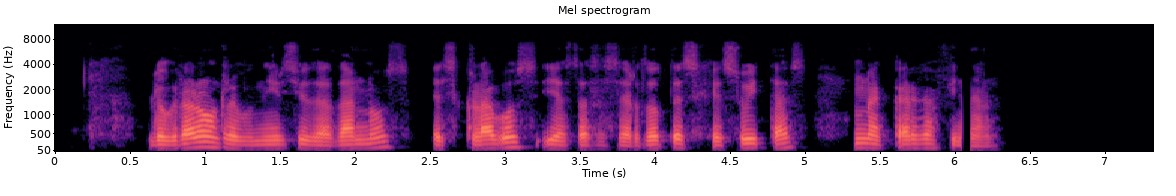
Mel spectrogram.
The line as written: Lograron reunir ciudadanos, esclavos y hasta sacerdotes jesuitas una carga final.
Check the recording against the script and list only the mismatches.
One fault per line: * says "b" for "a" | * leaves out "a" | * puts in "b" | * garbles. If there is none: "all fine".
all fine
